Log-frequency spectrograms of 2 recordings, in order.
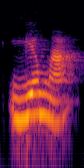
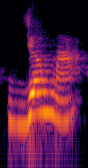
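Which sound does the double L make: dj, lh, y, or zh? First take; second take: lh; dj. First: The double L sounds like a palatal 'ly'. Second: The double L sounds like 'dj'. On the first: "com som de L H" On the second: "com som de D J"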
